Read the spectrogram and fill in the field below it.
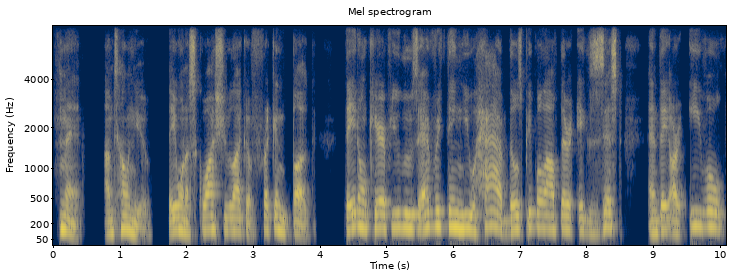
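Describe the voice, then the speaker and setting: A man hosting a finance talk, speaking earnestly and emphatically, slowing down to stress key words, and saying he feels tired. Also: mid-range voice, a little mellow. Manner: earnest, preachy, emphatic with dramatic slow stresses. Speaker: financial show host. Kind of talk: solo commentary monologue.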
